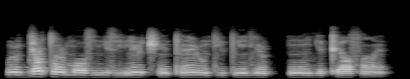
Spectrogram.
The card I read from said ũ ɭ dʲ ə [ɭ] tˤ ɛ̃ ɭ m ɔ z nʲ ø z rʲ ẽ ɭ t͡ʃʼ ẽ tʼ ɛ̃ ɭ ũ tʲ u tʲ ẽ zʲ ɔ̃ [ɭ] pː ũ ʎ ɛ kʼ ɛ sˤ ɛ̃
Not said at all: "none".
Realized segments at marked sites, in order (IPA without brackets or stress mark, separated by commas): ɭ, ɭ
